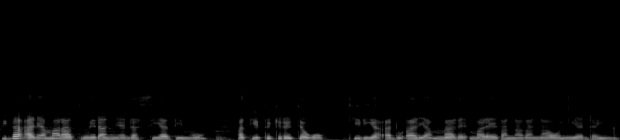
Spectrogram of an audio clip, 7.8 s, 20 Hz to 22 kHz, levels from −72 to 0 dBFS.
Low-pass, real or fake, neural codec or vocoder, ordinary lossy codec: 7.2 kHz; fake; autoencoder, 48 kHz, 128 numbers a frame, DAC-VAE, trained on Japanese speech; none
